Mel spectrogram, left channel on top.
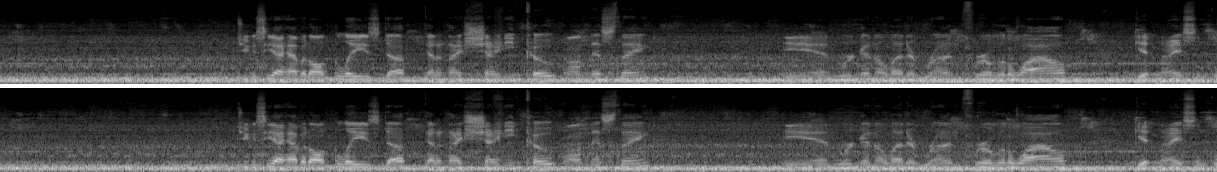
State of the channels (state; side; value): normal; both; correlation 0.92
